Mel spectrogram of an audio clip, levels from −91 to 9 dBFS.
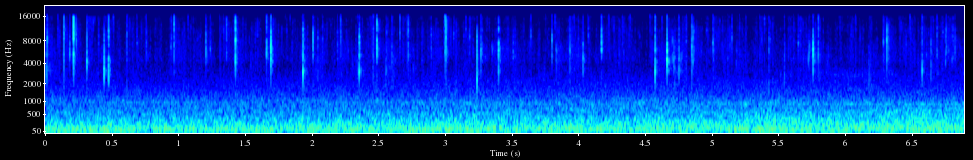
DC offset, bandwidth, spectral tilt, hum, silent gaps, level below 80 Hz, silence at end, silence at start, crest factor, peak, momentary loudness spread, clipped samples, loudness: under 0.1%; 17 kHz; -4.5 dB/octave; none; none; -58 dBFS; 0 s; 0 s; 32 dB; -18 dBFS; 3 LU; under 0.1%; -50 LUFS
